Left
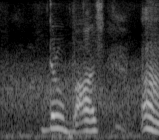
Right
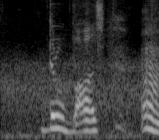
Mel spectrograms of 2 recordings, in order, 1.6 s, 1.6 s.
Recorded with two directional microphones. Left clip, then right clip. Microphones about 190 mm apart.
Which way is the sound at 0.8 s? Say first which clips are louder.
Left 1 dB; 10° right (ahead or behind).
